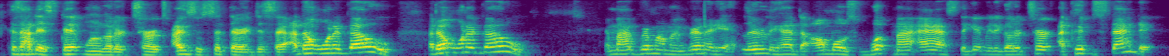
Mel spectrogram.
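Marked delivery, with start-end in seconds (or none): 2.1-4.0 put-on childish whine. Child refusing church.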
